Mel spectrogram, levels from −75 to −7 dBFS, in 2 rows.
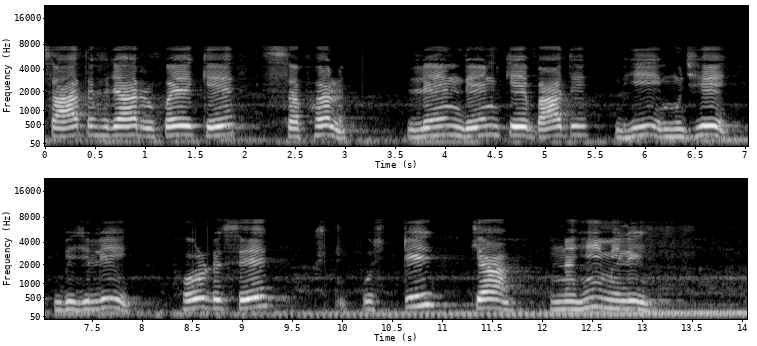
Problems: background sounds at intervals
